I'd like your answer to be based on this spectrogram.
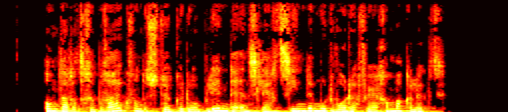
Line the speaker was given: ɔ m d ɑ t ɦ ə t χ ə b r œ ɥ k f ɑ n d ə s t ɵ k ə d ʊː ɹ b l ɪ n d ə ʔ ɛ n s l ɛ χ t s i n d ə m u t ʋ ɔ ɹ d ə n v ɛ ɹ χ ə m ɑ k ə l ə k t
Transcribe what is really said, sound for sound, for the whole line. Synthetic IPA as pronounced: ɔ m d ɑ t ɦ ə t χ ə b r œ ɥ k f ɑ n d ə s t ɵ k ə d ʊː ɹ b l ɪ n d ə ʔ ɛ n s l ɛ χ t s i n d ə m u t ʋ ɔ ɹ d ə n v ɛ ɹ χ ə m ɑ k ə l ə k t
